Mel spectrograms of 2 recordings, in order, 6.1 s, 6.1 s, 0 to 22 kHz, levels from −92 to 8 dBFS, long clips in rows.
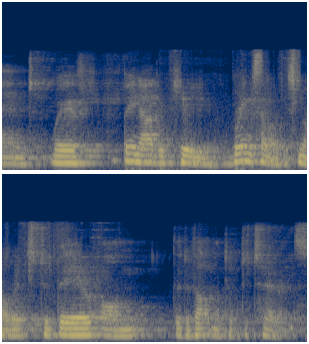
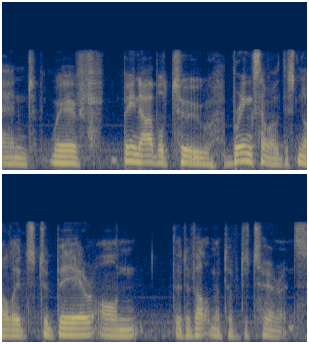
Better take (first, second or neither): second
